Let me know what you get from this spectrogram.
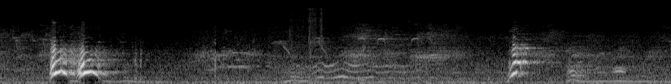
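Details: West Highland White Terrier barking outdoors in a Pakistani village garden, South Punjab, on a winter morning: a quick double bark, a pause with faint voices and background sounds, then another single sharp bark.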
